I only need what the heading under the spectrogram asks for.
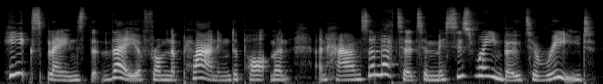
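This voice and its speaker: A woman reads a storybook aloud for children. Her voice is fairly high and bright, with animated intonation and careful, expressive phrasing that suits young listeners. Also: normal speed. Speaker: storyteller reading a children's picture book.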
